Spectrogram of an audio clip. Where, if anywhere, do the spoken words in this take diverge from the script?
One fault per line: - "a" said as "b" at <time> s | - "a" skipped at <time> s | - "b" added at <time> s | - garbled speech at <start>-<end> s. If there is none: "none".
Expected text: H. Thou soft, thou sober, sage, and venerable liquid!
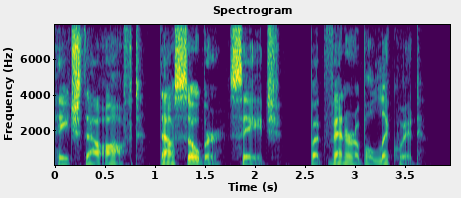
- "soft" said as "oft" at 0.5 s
- "and" said as "but" at 2.5 s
